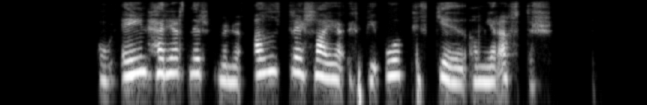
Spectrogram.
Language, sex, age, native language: Icelandic, female, 30-39, Icelandic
